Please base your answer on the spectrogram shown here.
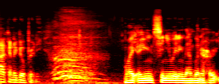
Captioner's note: people gasping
